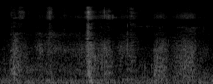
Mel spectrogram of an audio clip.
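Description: A few soft footsteps of a person walking, with faint handling noise around them.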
